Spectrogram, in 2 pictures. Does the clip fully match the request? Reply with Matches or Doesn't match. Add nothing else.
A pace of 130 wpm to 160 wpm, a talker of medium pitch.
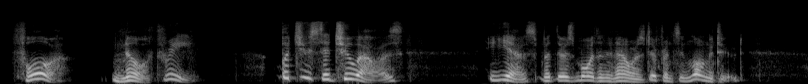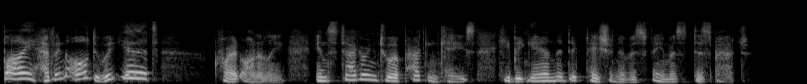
Matches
